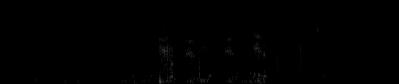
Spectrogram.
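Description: Crunchy chewing sounds of someone eating come in quick bursts.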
